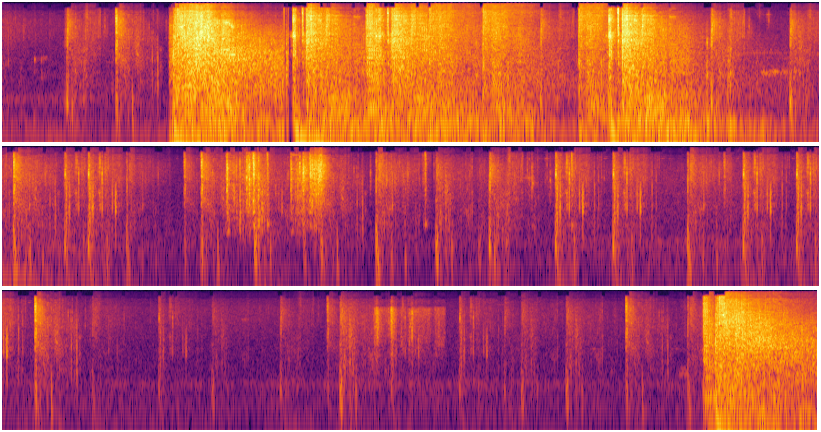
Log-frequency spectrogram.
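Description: Sniper rifle and other gunfire in the Roblox shooter Bloxstrike, with loud heavy shots at the start and end and a steady patter of rapid shots and footsteps in between.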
